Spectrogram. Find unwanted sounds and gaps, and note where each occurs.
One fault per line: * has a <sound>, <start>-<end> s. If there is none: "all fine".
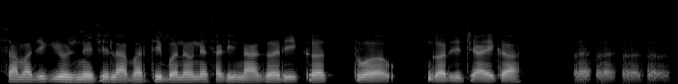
* has a laugh, 5.7-6.7 s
